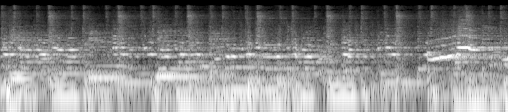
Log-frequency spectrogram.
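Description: Live instrumental band music: a flute melody over bass guitar and a drum-machine beat, with a bending, gliding lead note near the end.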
